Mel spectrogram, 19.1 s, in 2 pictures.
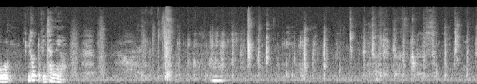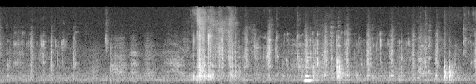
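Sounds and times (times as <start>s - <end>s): close chewing with wet smacks: 2.9s - 11.8s, 13.4s - 19.0s.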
